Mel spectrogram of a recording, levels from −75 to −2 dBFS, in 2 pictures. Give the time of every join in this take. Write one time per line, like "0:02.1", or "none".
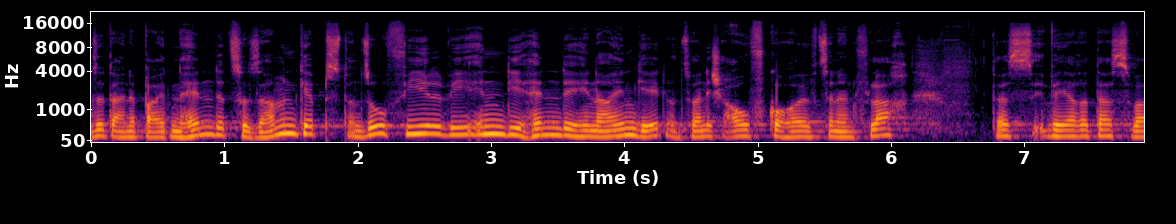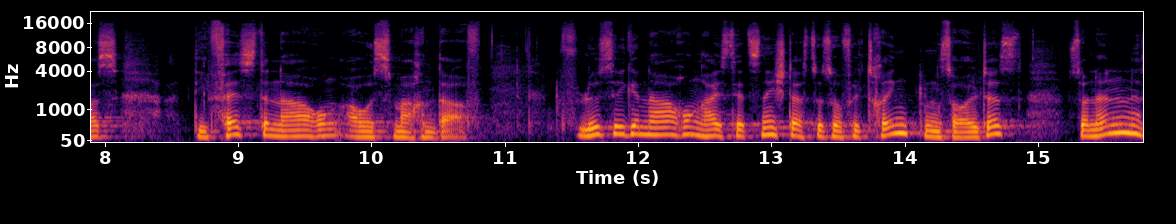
none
